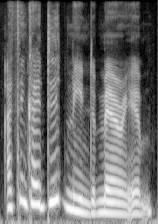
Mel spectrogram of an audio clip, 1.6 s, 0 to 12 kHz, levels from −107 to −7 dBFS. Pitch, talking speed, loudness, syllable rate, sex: 220 Hz, 305 wpm, -13 LUFS, 6.1 syllables/s, female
